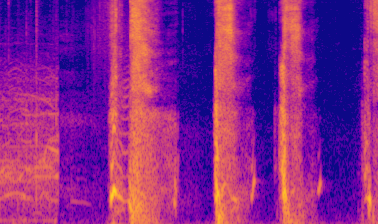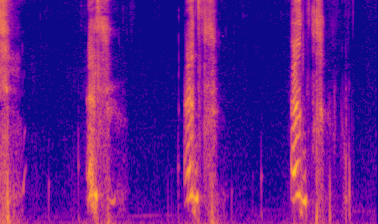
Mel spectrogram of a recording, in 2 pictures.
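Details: Seven sharp sneezes, roughly one a second after brief music, from a person who says dust stirred up by moving things in a laundry room is making her sneeze; a rapid sneezing run.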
